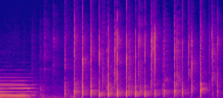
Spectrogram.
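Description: The final chord of a grand piano piece rings out and fades in the first second. From about a second in, a few people clap irregularly.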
